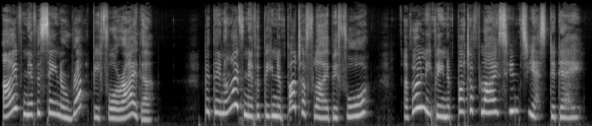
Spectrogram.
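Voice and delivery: high, tinkly, cheerful voice; dainty high-pitched forgiveness; happy butterfly. A narrator's reading. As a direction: chatter happily as a tiny butterfly. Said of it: "said Butterfly happily".

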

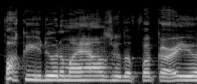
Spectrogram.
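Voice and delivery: high, indignant demand at an intruder; yelled challenge, re-enacted; retold screaming. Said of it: "I'm just screaming at him".

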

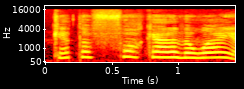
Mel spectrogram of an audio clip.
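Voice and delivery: angry driver yelling; road rage yell. Retold or imitated. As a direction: bark it like a furious driver. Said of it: "Danny's fucking road rage".

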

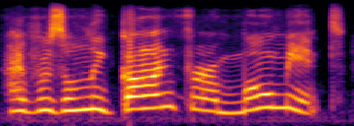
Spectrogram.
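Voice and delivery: high, agitated questioning pitched well up; stunned disbelief. Retold or imitated. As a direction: frantically work out how it happened. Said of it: "and I just was like".

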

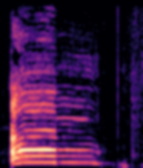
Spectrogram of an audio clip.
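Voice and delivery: high, drawn-out awkward "um"; awkward stall. Retold or imitated. Woman retelling her blunder to her friend, awkward high stall. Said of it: "I go".

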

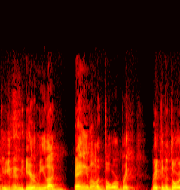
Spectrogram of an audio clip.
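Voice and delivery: high, incredulous questioning; can't believe he slept through it; disbelief. Retold or imitated. Disbelief friend heard nothing.

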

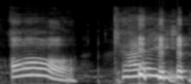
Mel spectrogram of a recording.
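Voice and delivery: very high, loud sing-out; hammed-up high-pitched "found you" call; mock villain greeting. Co-host imitating the villains catching runaway Kate, mock greeting.

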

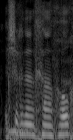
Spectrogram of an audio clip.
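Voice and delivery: put-on Irish accent with throaty, scraped k sounds; mock Irish accent. Repeating it for a doubting friend, mock Irish accent. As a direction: put on a comic Irish brogue. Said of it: "my Irish accent was on point".

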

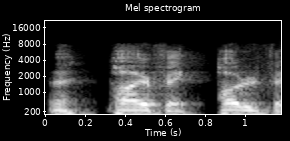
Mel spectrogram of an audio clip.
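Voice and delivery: exaggerated Scottish vowels on "perfect"; mock Scottish accent. Bandmates trade Simon's favourite word in mock Scottish accents. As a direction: try "perfect" like a Scotsman. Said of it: "the accent".

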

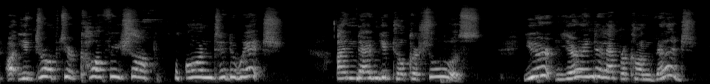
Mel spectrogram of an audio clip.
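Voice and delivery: put-on high-pitched, loud accented leprechaun voice; put-on lilting little-folk voice; accusing leprechaun. Leprechaun explains to stranger.

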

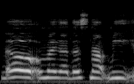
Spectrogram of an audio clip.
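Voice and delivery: high, loud panicked denial in imitation; mock scream. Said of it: "starts screaming like".

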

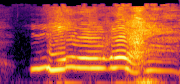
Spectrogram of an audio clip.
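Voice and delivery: high, loud excited yelp; a squeal of delight; excited what. Retold or imitated. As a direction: leap at the chance with glee. Delighted at chance to cure.

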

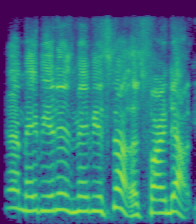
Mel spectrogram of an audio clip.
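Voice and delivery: high, laughing tease; mock coy, through laughter; teasing laughter. Friend teasing the speaker about the call, laughing. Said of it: "he gives me the".

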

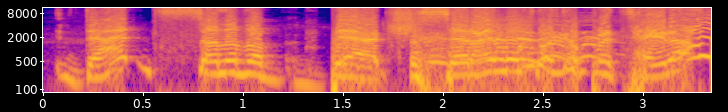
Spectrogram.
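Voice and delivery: loud, high offended yell; indignant outrage. Acted. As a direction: shout it like an insulted reviewer. Offended reviewer voiced.

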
